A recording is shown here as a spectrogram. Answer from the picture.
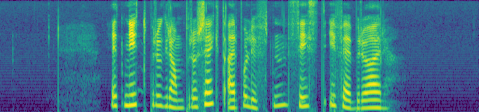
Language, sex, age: Norwegian, female, 35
